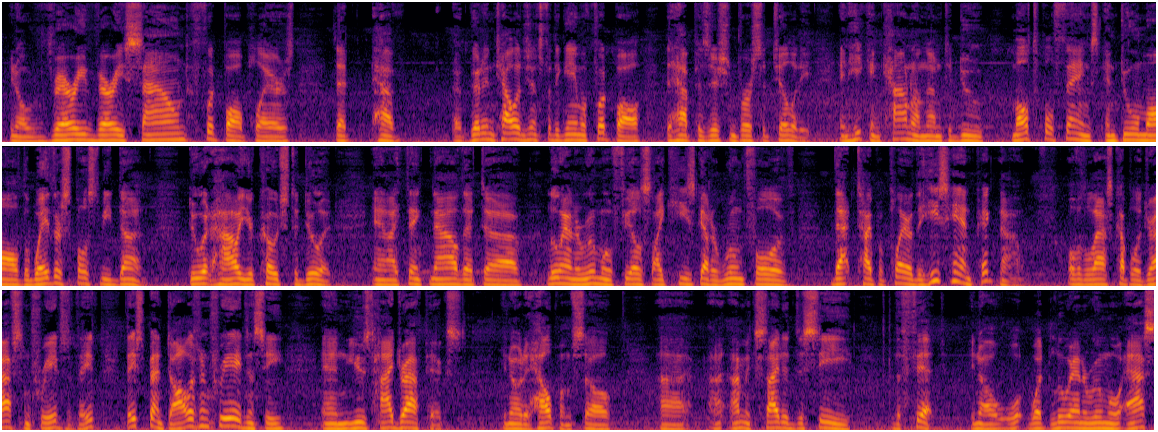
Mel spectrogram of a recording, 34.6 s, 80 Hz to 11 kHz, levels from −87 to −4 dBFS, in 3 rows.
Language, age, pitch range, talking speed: English, 50-69, 110-130 Hz, 200 wpm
